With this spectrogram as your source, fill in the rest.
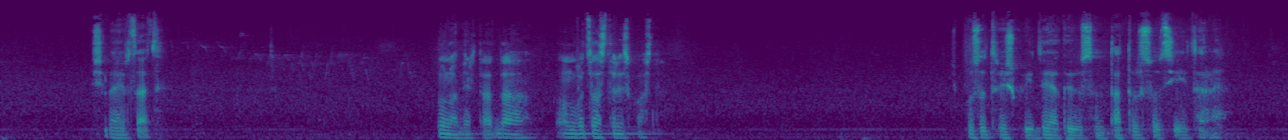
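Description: An older man speaks quietly and earnestly up close.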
